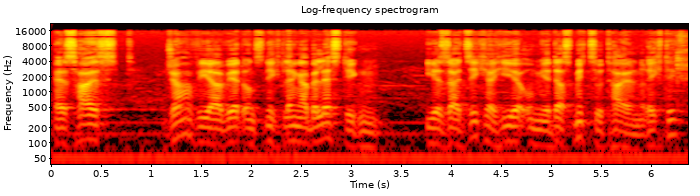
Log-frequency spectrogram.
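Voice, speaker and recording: A low-voiced, loyal dwarf warrior from a fantasy game. He is middle-aged, grave and formal, with a faint ambient noise behind. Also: moderate pace, fairly bright tone. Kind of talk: video game voice acting.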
